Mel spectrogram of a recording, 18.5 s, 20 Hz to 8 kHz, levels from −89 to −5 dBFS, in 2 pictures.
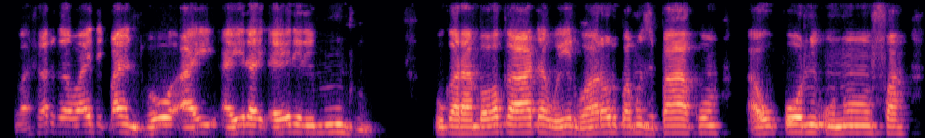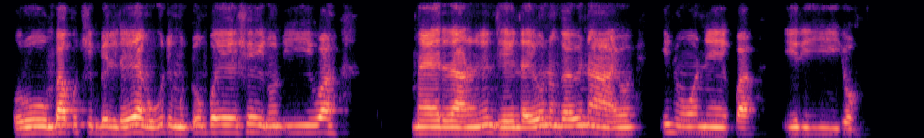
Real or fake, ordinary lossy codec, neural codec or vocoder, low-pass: real; Opus, 16 kbps; none; 7.2 kHz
